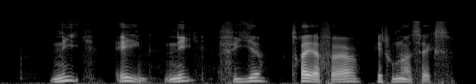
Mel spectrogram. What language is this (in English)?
Danish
